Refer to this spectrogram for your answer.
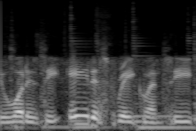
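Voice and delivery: ordinary delivery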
